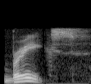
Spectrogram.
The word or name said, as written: breeks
